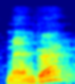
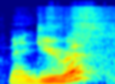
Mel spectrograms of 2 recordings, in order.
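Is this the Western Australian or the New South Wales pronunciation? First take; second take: Western Australian; New South Wales. First: It is said the way Western Australians say it. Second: It is said the way New South Wales locals say it. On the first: The speaker calls it right. "We're saying Mandra" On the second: The speaker calls it wrong. "I guess we called it Mandura"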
